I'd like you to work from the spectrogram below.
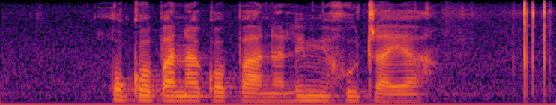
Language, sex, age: Northern Sotho, male, 23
